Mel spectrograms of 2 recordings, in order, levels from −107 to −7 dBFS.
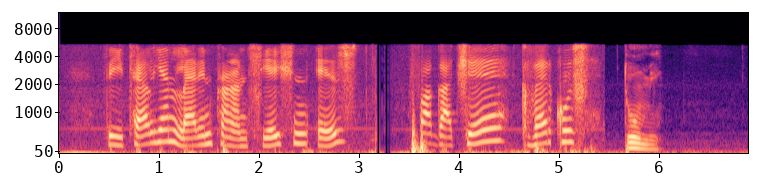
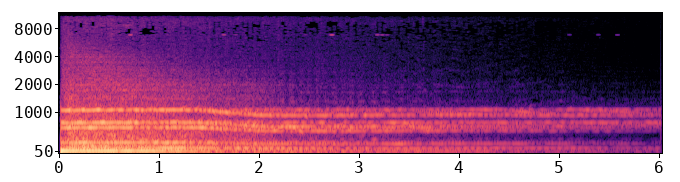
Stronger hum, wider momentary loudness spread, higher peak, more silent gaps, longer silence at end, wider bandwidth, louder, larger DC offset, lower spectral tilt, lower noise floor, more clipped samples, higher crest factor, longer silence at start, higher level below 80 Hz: neither; second, 8 LU vs 27 LU; first, 0 dBFS vs -6 dBFS; neither; about the same, 0.25 s vs 0.35 s; second, 5.4 kHz vs 10 kHz; first, -17 LUFS vs -25 LUFS; neither; second, -5 dB/octave vs -9 dB/octave; second, -43 dBFS vs -50 dBFS; neither; about the same, 18 dB vs 18 dB; about the same, 0 s vs 0 s; about the same, -30 dBFS vs -28 dBFS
